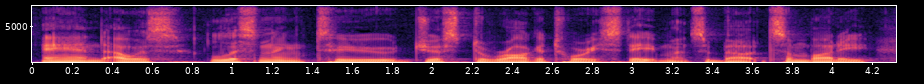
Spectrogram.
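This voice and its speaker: A very low-pitched man hosts a podcast in a casual, reflective tone, pausing to clear his throat now and then. The recording is dry and close, with no room sound around him. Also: a little mellow, dry recording. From United States. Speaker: podcast host.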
